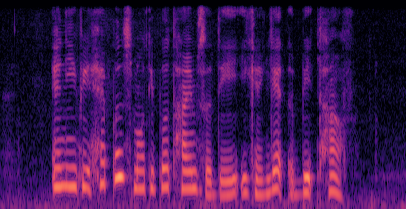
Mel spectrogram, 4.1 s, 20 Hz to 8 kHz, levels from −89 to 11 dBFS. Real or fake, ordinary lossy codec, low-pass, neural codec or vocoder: fake; none; 7.2 kHz; vocoder, 22.05 kHz, 80 mel bands, Vocos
